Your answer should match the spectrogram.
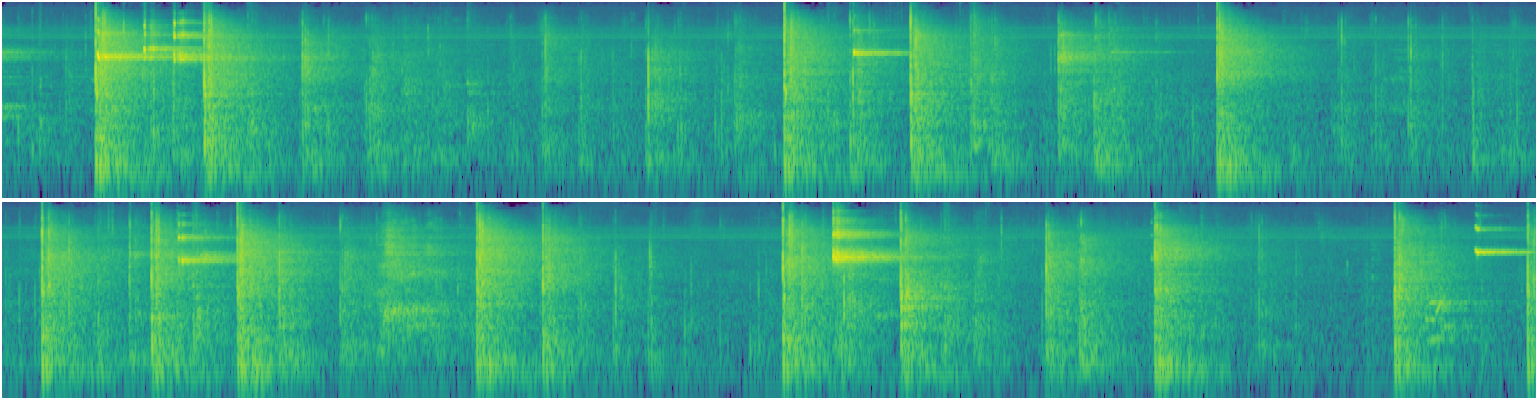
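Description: Basketball bouncing on a hardwood gym floor during dribbling and passing, with sharp thuds at irregular intervals of one to two seconds that echo in the large hall. Sneakers give short high squeaks on the floor as the players plant and cut.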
